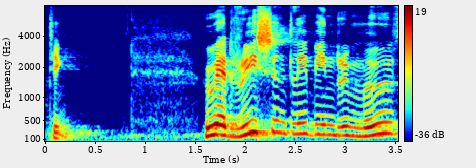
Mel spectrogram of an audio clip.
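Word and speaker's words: Tyng: associate of dudley atkins tink t-y-n-g i think you pronounce it ting who had recently been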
